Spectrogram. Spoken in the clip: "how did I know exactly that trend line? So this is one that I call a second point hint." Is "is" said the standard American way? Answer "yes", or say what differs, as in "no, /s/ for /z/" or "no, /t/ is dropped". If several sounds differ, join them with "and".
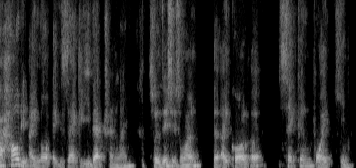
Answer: no, /s/ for /z/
